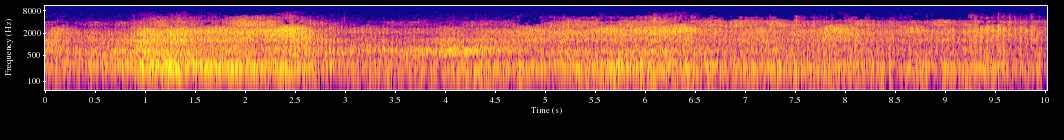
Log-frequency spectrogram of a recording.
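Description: An airplane taxis with a steady, droning engine hum that swells and eases gently, moderately loud and heard alone throughout.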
